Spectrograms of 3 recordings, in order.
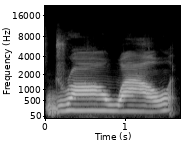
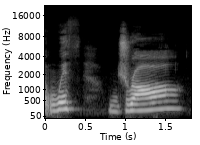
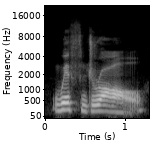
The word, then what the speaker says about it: withdrawal: So, the pronunciation here, with is the same as with, like do something with someone. This part is a little bit of a challenge, maybe. So, we don't clearly pronounce draw wall like that. We say with drawl, withdrawal, withdrawal is how we say this word.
